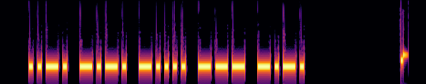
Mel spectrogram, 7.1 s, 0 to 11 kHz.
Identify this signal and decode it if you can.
Morse code, heard as a keyed tone, about 17 wpm, 700 Hz. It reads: FC6OC
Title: Code Groups - 5 Letter:Numbers - 17wpm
